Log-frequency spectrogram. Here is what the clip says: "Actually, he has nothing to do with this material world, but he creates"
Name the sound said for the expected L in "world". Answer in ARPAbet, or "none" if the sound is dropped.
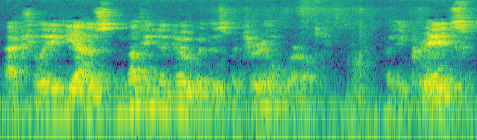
L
